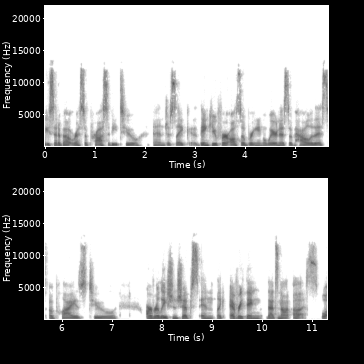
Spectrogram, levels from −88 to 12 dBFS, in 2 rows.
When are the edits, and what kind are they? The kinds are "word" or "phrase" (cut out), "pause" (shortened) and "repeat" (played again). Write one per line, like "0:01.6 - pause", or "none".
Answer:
none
